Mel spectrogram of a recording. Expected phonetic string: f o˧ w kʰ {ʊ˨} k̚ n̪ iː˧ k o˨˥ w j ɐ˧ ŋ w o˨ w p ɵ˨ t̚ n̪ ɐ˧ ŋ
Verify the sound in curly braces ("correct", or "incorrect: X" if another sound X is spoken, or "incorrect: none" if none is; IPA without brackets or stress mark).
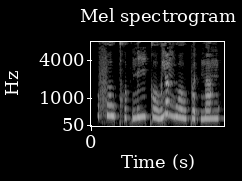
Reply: correct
